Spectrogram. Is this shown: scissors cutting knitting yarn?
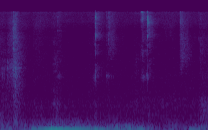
yes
